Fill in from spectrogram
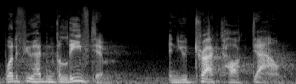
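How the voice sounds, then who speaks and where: The level-headed leader of a fantasy order. His voice is fairly low with lively inflection, kindly and direct. A little noise is behind him. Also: normal speed. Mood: reassuring. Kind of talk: video game protagonist acting.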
